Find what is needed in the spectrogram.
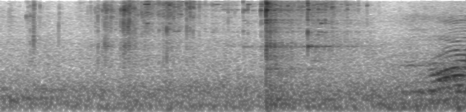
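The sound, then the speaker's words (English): Car keys jangle and clink in a short metallic rattle, with one sharper chink midway, moderately quiet, as a man hands them over to another person. “He gonna give me his car keys.”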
